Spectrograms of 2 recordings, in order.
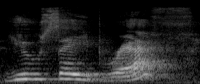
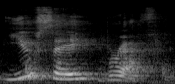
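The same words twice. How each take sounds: First: Very slow, rising on say; slow rising line. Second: Slow, loud, falling on breath; slow spoken poem. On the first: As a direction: stretch it out, lifting at the end. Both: Shown as a demonstration. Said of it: "I wrote this little sound piece".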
